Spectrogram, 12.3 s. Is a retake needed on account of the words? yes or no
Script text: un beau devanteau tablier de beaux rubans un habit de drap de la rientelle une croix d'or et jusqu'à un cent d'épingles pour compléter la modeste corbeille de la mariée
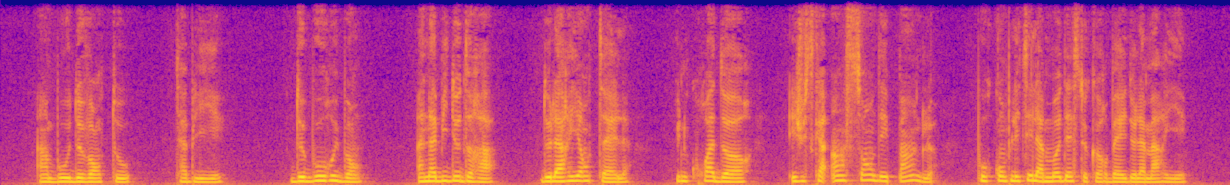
no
